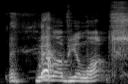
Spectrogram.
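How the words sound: It is said in a put-on Australian accent.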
